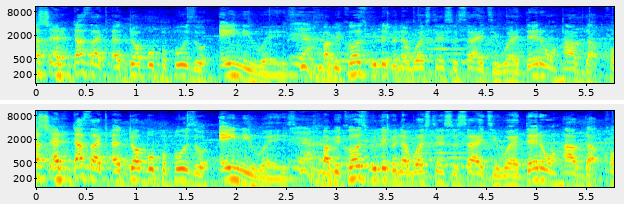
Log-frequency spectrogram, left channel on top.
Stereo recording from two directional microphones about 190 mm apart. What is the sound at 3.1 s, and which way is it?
A man's voice, 30° right (ahead or behind).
